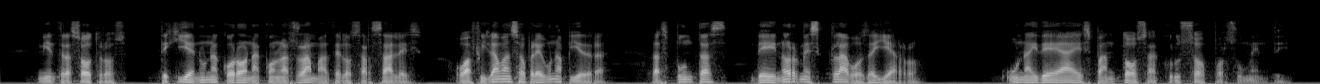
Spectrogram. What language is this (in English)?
Spanish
